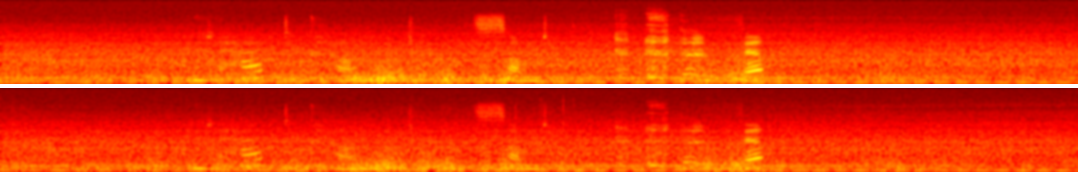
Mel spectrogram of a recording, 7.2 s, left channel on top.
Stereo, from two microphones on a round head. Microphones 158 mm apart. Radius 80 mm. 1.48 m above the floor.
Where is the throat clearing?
55° left (ahead or behind).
